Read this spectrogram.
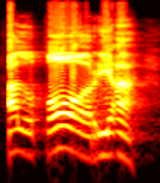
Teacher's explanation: Tapi walaupun dia huruf tamar butoh, maka ketika wakaf bunyi yang keluar adalah huruf H.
